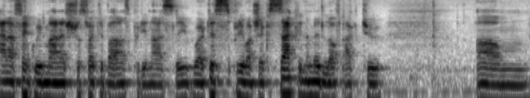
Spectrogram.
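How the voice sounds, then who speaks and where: A man's fairly low voice in a non-native accent, very fast and monotone with flat intonation, over noticeable background noise. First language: not English. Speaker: game developer. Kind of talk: casual chat. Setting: live stream. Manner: halting.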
